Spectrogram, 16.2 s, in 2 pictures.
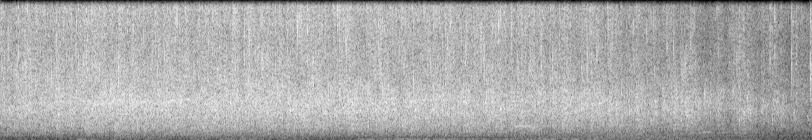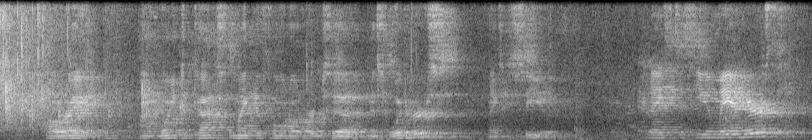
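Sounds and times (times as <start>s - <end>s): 
audience applause for students at a public event: 0.0s - 10.4s
speech: 9.7s - 13.9s, 14.6s - 16.1s.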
